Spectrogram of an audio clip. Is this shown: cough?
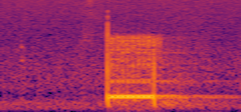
no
